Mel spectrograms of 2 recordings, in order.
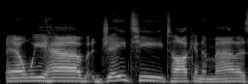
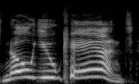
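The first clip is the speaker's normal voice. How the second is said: slow, high, loud retort; a real, indignant rebuttal; 8 dB louder, much slower than usual. Real, not acted. Host rebuts Whitney.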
